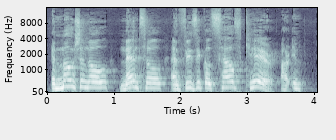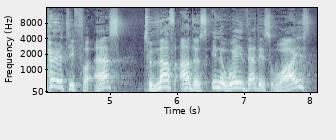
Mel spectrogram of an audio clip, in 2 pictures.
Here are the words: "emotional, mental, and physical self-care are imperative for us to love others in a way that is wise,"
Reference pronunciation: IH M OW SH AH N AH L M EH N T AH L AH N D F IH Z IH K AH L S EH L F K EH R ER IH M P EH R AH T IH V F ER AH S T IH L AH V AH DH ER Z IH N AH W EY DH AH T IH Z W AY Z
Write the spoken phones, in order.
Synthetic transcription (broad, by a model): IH M OW SH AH N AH L M EH N T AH L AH N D F IH Z IH K AH L S EH L F K EH R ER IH M P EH R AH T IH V F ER AH S T IH L AH V AH DH ER Z IH N AH W EY DH AH T IH Z W AY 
